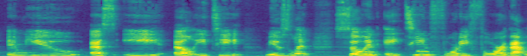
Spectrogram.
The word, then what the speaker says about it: muselet: it's called a i don't know if i'm pronouncing it right but it's called a muselet m-u-s-e-l-e-t muselet so in 1844 that was invented to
